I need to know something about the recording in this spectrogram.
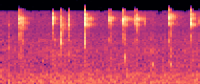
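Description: Computer keyboard being typed on: about ten light, quick keystrokes as a password is entered.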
